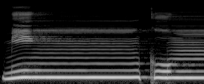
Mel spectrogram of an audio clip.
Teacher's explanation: Sebab ada nun sukun menghadapi huruf kaf. Cara baca nun sukunnya adalah samar-samar, siap-siap menuju makhraj huruf kaf, pangkal lidah disertai dengung. Dengungnya ini juga besar ya. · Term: ikhfa ab'ad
